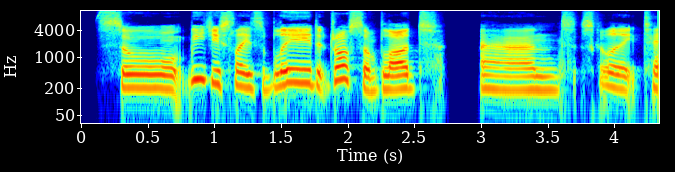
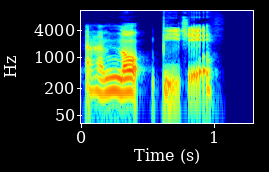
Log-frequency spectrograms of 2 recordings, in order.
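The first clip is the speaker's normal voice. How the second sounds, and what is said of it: Deep put-on character voice. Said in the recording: “in like this deep voice”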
